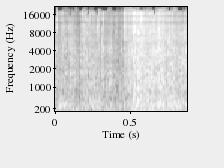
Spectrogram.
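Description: Soft crinkling of a plastic bag being handled, faint and close, with a slightly louder rustle near the end.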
